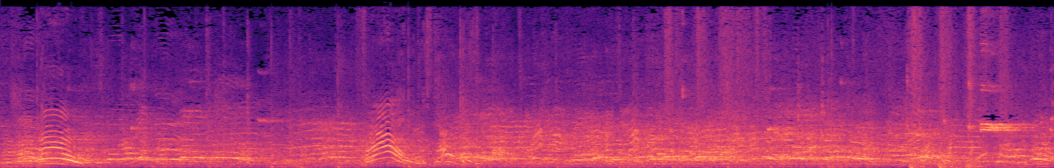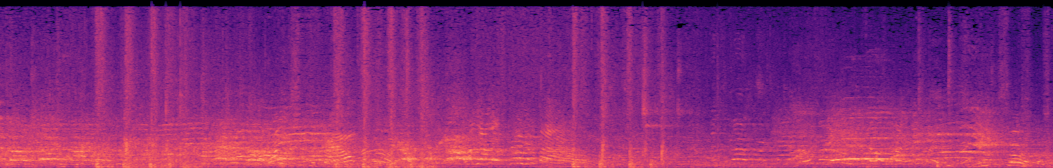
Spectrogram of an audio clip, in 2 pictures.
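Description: Basketball being dribbled on a hardwood gym floor, with a quick run of bounces in the middle, and sneakers squeaking twice near the start, over a steady murmur and shouts from the crowd.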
